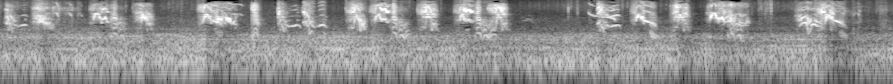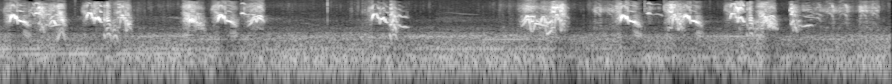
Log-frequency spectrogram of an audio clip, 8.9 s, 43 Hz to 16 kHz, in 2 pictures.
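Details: Sparrows flocking to be fed at a Tenmangu shrine in late January 2021 keep up lively, dense chirping. Short sharp tweets come in tight runs with brief pauses, and a soft urban hum sits underneath.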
